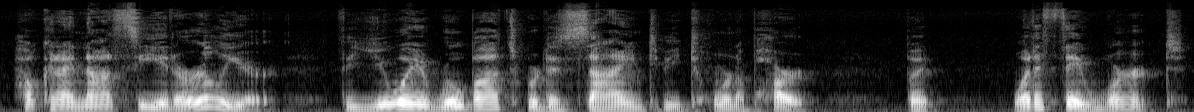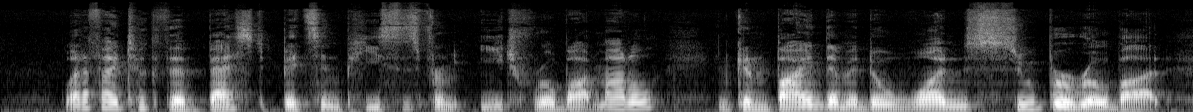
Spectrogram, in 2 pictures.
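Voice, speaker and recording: A man's voice: mid-range voice, lively intonation, normal speed, mellow, breathy edge, voice pushed up. A man voicing a gleeful, scheming young mad inventor with a grandiose, theatrical manner in an audiobook. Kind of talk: audiobook character voice.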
